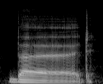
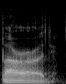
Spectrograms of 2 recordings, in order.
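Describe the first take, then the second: First: The vowel is a schwa without R. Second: The vowel is said with an R sound. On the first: The speaker calls it right. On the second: The speaker calls it wrong.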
